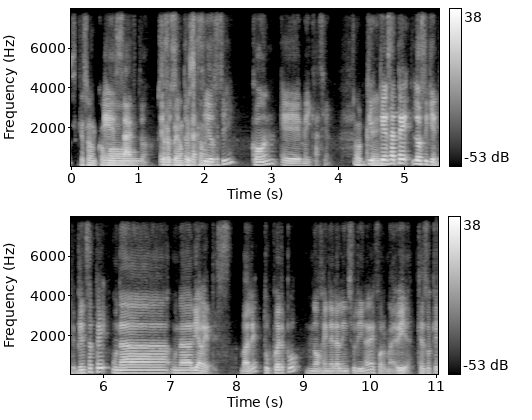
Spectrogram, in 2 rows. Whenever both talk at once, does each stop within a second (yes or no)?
no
